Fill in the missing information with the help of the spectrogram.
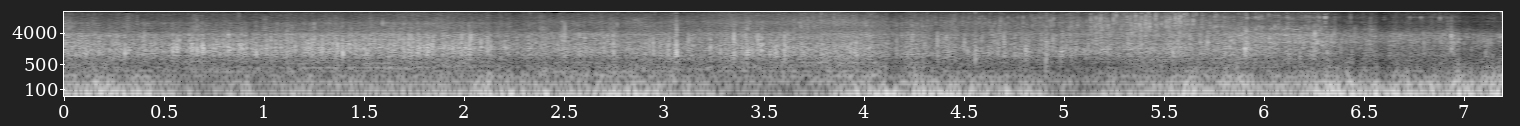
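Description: Audi A6 estate towing an empty car trailer drives slowly past, its tyres and trailer rolling on the tarmac with small rattles. Heavy wind rumble on the microphone runs under it.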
